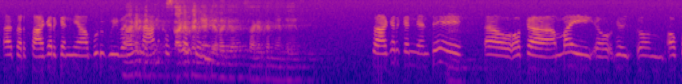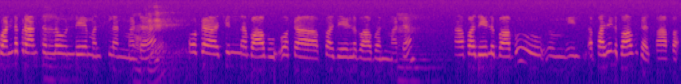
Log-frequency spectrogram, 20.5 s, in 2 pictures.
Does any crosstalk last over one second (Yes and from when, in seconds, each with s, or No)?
Yes, from 1.8 s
